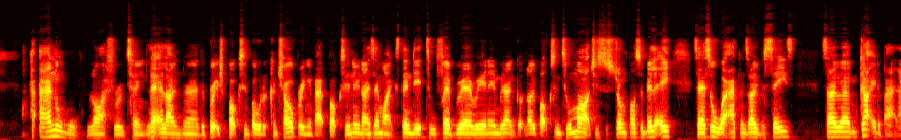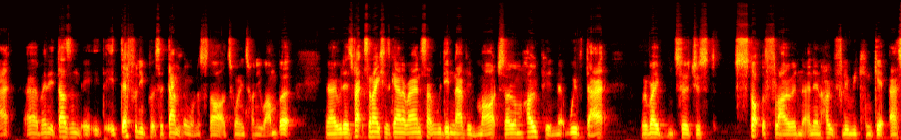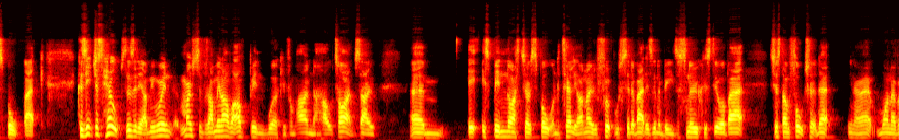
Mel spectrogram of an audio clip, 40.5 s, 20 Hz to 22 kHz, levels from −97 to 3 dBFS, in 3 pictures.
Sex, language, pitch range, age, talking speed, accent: male, English, 115-135 Hz, 20-39, 230 wpm, British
